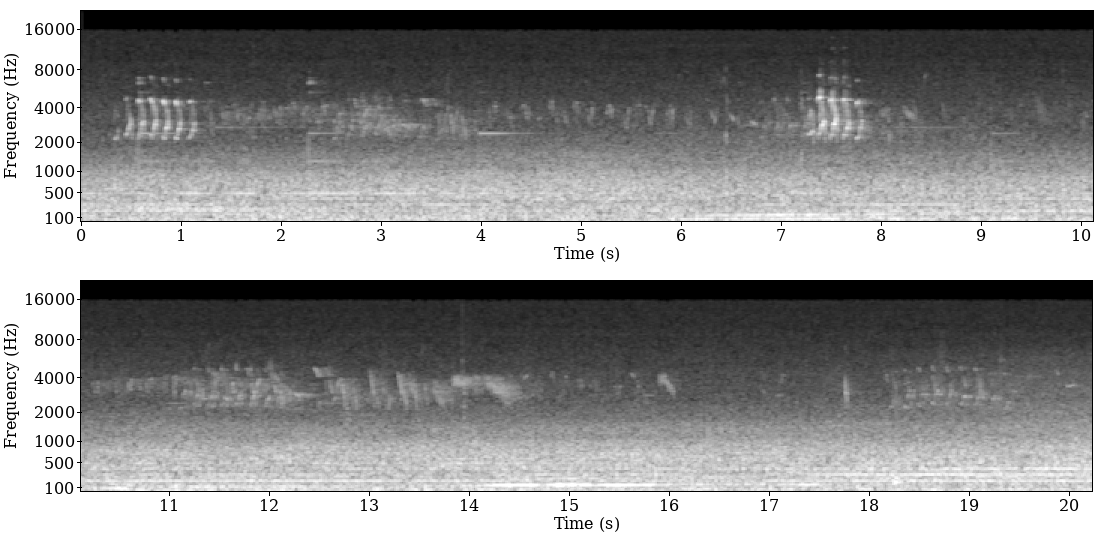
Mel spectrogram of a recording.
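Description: Small birds calling over a steady low rumble: a quick trill about a second in, another about seven seconds in, and scattered chirps in between.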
